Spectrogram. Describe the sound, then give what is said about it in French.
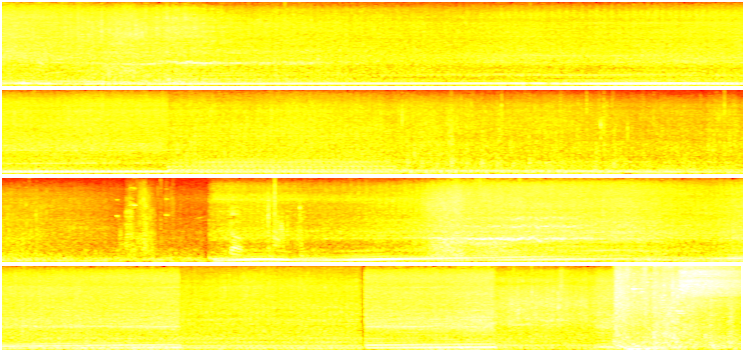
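Loud car engines rev and roar, then a sudden crash breaks through about halfway, followed by engines revving again with rising, sweeping pitch, in a staged reenactment of James Dean's fatal car crash in a David Cronenberg film. Faint voices may sit beneath the engine noise. “Pour eux, l'extase érotique s'obtient dans des accidents de voiture, comme dans cette scène où on rejoue l'accident fatal qui a fait de James Dean une légende d'Hollywood.”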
